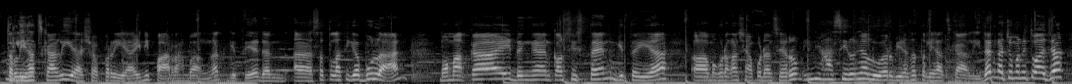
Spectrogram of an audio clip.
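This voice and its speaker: Guy with a high voice rattling off an infomercial pitch, talks really fast. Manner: chatty, exclaiming, promotional. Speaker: home shopping host. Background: background music.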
